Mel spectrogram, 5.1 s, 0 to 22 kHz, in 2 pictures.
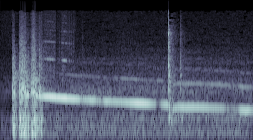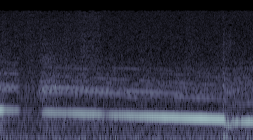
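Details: PYE 39HC shortwave receiver set on AM, 6V6 output tube under test: a loud siren-like squeal slides down from about 1.3 kHz to 600 Hz, an unstable oscillation of unknown cause.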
